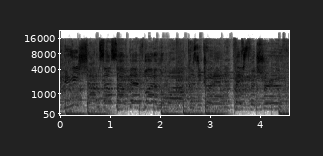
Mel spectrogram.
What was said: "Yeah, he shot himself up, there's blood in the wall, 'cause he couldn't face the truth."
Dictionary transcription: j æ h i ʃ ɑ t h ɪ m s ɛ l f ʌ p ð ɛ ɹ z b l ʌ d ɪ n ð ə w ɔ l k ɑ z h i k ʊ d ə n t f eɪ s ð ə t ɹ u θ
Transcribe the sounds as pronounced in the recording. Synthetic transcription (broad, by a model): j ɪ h i ʃ ɑ t h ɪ m s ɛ l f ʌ f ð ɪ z b l ʌ d ɪ n ð ə w ɔ l k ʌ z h i k ʊ d n t f eɪ s ð ə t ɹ u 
